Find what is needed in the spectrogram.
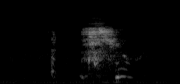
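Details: Person with allergies sneezing outdoors while trying the "chinnkni" method: a short sniff, then a single sharp sneeze; allergy sneeze.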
